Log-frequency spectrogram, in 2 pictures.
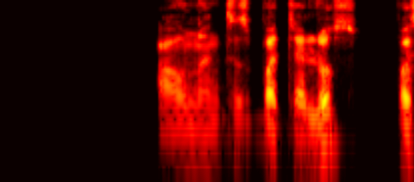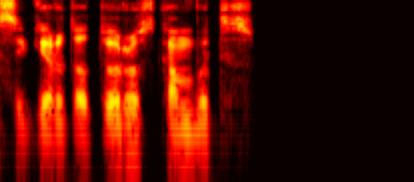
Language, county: Lithuanian, Telšiai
